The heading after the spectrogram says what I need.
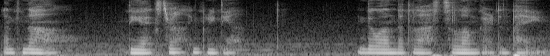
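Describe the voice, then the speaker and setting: A seductive, jaded vampire mistress, acted by a woman in a dark fantasy ASMR roleplay. Her voice sits a little low and breathy, often in a whisper, and she draws out each command extremely slowly with cruel theatrical poise. There is some background noise behind her. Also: completely flat delivery. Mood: hypnotic, cruel. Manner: slow, commanding, theatrical, drawn-out phrases.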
